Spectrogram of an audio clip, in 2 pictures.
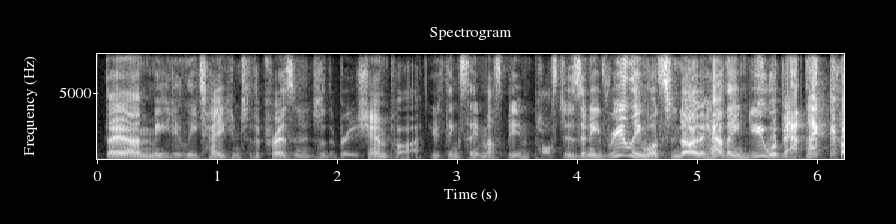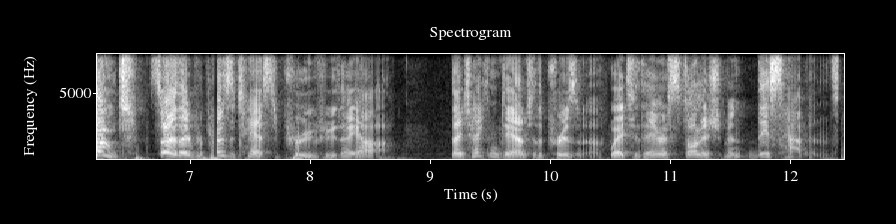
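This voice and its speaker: Animated Australian man reviewing, swinging pitch. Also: fast. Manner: irreverent, crude humour. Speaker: video reviewer. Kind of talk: scripted review narration.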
